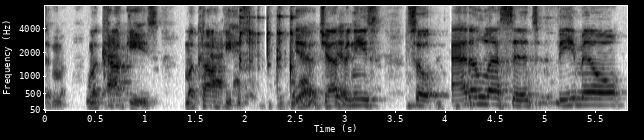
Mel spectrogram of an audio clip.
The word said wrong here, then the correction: macaques: It's macaques.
